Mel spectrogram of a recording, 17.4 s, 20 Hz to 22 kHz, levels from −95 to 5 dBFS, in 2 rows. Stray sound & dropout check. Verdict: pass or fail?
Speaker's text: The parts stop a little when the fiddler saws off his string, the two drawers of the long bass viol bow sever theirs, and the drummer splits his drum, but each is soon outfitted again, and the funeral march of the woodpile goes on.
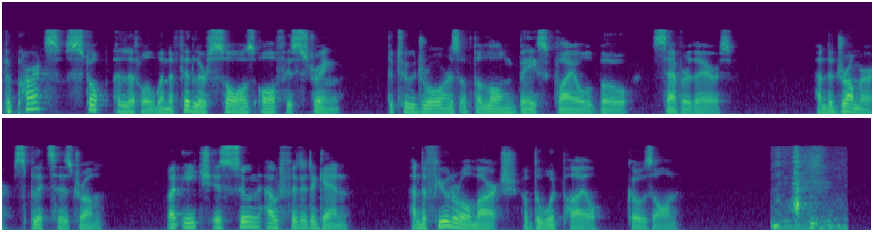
fail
